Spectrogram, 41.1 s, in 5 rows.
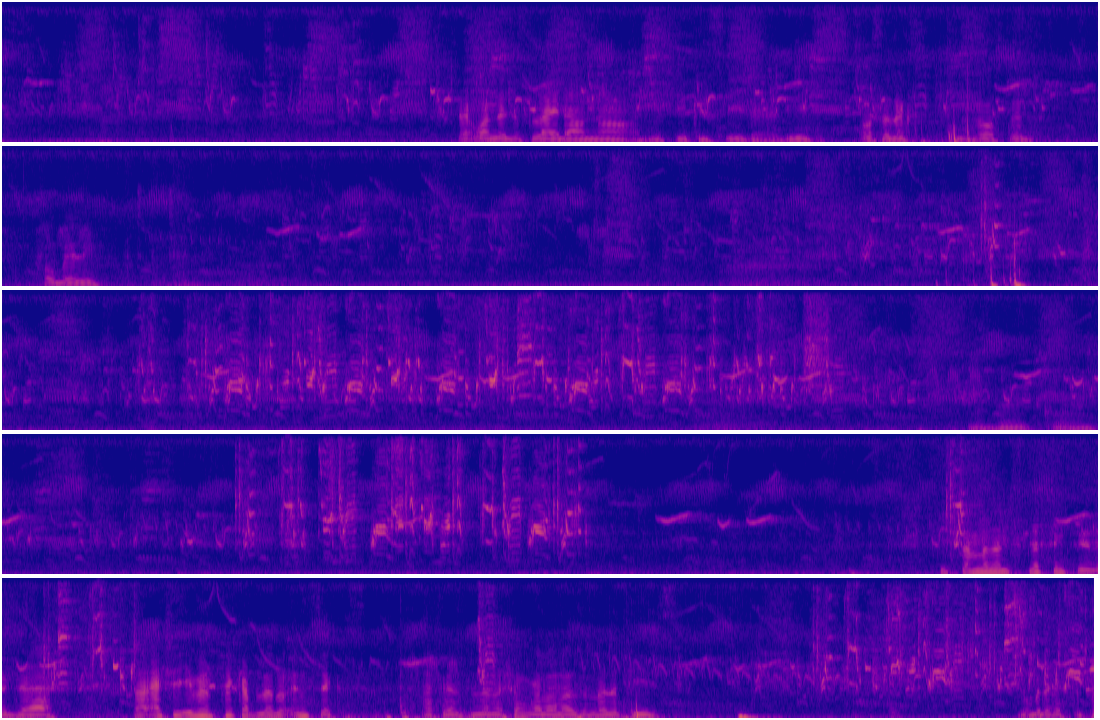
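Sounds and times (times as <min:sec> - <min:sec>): small birds chirping: 0:00.0 - 0:41.0
low thump: 0:38.4 - 0:38.8.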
